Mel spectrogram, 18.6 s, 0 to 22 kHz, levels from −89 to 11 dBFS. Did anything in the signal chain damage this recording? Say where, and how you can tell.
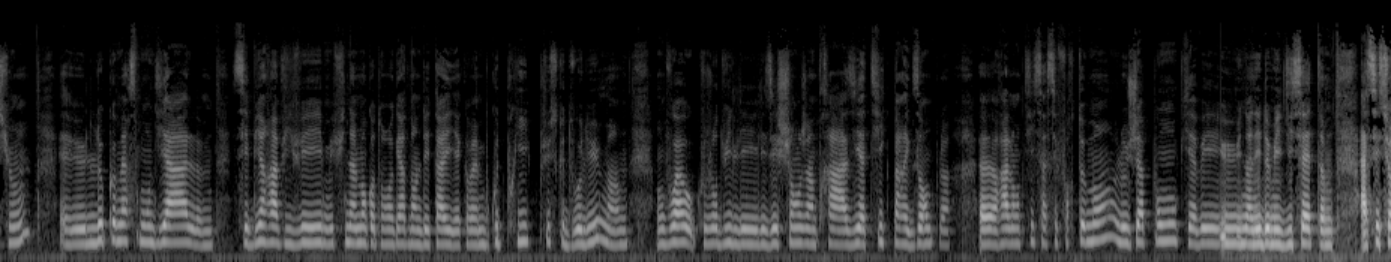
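Yes. Sudden gain jumps: at 12.48 s the level falls about 8 dB until 12.82 s, and at 16.28 s it rises about 8 dB to the end. The noise floor steps instantly too, unlike a compressor's gradual ride, so this is likely an unramped digital gain change.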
